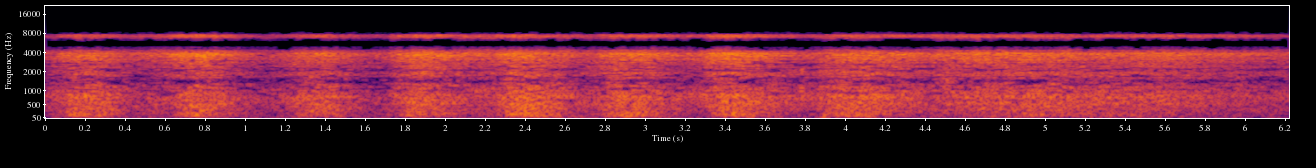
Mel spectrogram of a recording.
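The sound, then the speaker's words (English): A steam train hisses loudly and steadily, with a regular chuffing pulse beneath the broad rushing noise, as the train comes to a stop. No voices are heard. “Then comes a terrible moment. The train stops.”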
